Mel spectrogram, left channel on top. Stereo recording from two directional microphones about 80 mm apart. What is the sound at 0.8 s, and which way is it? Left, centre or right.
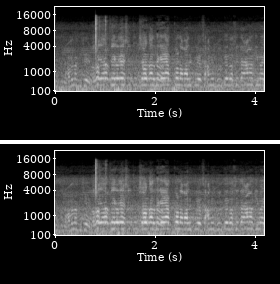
Speech, left.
